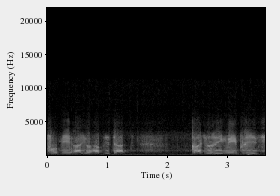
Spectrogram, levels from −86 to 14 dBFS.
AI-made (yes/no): yes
